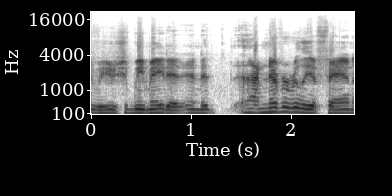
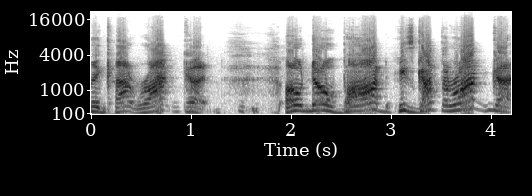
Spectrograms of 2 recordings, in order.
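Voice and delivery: loud, booming, pitched-up cartoon caveman voice; 7 semitones higher, 5 dB louder than usual. Replying to someone who says they sound like a Flintstones character, in a Flintstones character voice. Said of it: "You sound like a Flintstones character".

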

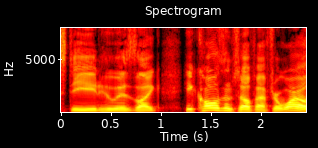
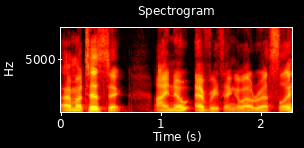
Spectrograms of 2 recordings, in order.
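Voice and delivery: play-acted dry, matter-of-fact, low deadpan; 5 semitones lower, 6 dB quieter than usual. Retelling a friend's reply to a remark about wrestling: imitating Ethan's deadpan delivery. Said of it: "just looks back with a straight face and goes".

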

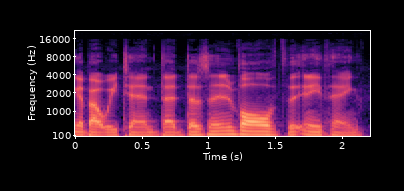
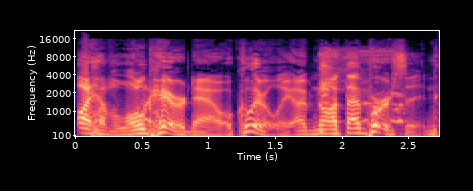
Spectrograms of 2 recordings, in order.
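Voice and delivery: cheesy dubbed-anime delivery, loud; 5 dB louder than usual. Retelling an anime scene, voicing Izuru in a Yu-Gi-Oh! dub-style voice. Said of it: "Why did you just become, like, the Yu-Gi-Oh! Dub?".

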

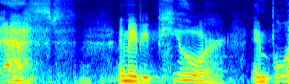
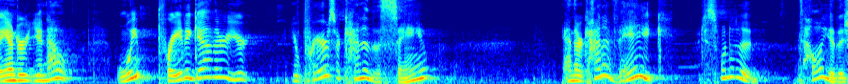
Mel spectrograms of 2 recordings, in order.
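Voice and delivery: sweet, gentle, soft tone, higher pitch; 6 semitones higher, 5 dB quieter than usual. Quoting what his wife Shay told him, imitating Shay, put-on sweet, gentle. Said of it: "She said to me so sweetly and so gently".

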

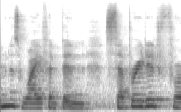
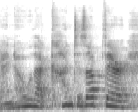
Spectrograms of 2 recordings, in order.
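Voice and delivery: reenacted screaming in a higher pitch; 5 semitones higher than usual. Recounting his ex-wife pounding on the door: retelling a woman's screaming. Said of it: "you could hear her screaming".

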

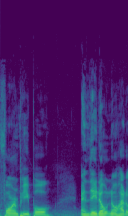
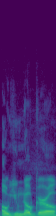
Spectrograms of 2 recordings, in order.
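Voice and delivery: put-on suave flirty voice, quieter; 4 dB quieter than usual. Retelling how a cashier on a show answers someone: imitating a suave flirt. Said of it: "is just, like, suave".

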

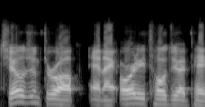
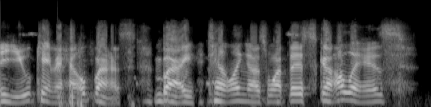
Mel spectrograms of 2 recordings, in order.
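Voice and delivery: mocking, slow, high-pitched, doddery old-timer voice; 8 semitones higher than usual. Playing a character mocking an old person, asking about a skull. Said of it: "look like I'm mocking an old person".

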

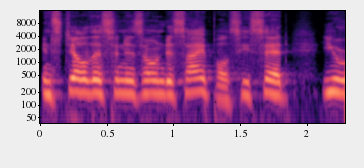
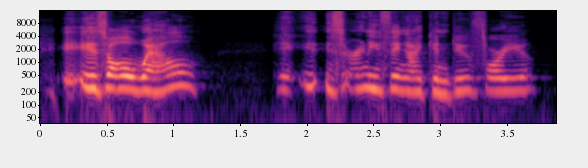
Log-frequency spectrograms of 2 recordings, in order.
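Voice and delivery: put-on tender, caring voice, higher; 3 semitones higher than usual. Acting out Naaman asking a servant if all is well: imitating Naaman's tender voice. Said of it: "you can almost hear the tenderness in his voice".

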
